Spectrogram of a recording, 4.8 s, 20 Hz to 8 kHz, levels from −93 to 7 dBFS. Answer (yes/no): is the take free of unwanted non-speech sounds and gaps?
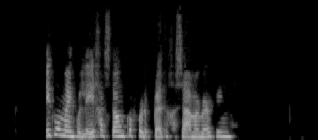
yes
